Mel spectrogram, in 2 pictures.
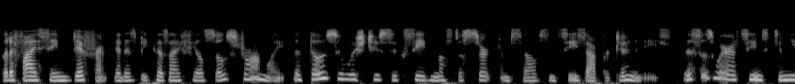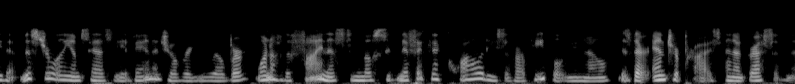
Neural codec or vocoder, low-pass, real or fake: codec, 24 kHz, 6 kbps, HILCodec; 5.4 kHz; fake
